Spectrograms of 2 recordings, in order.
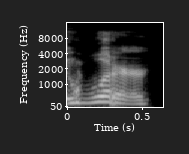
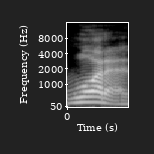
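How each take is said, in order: First: Water is said in a New Jersey accent. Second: Water is said in a Long Island accent. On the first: The local way of saying it. "They say Woodard" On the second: Not the local way of saying it. "they don't say it like Ne- Brooklyn or Long Island water"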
